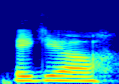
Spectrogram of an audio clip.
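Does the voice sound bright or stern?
stern. The voice sounds flat and stern. The speaker calls it wrong. "왜 이렇게 애기한테 어 무섭게 말하냐"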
